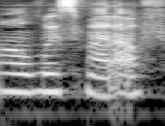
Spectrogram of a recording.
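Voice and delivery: ordinary delivery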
